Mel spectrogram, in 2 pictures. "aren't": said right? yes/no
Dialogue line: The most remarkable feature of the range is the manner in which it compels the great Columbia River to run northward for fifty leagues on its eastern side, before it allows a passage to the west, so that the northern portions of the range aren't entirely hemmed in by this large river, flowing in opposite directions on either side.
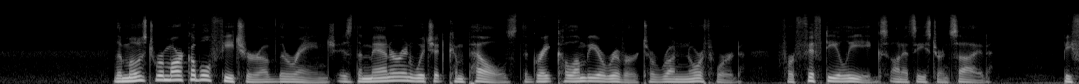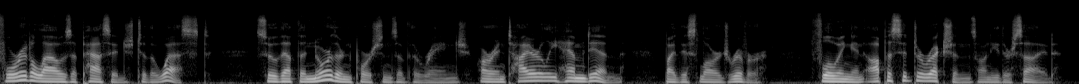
no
